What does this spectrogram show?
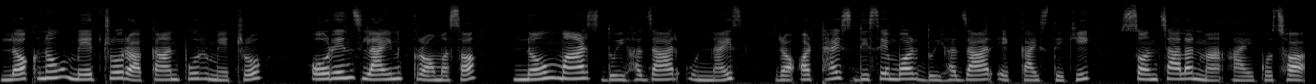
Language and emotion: Nepali, neutral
